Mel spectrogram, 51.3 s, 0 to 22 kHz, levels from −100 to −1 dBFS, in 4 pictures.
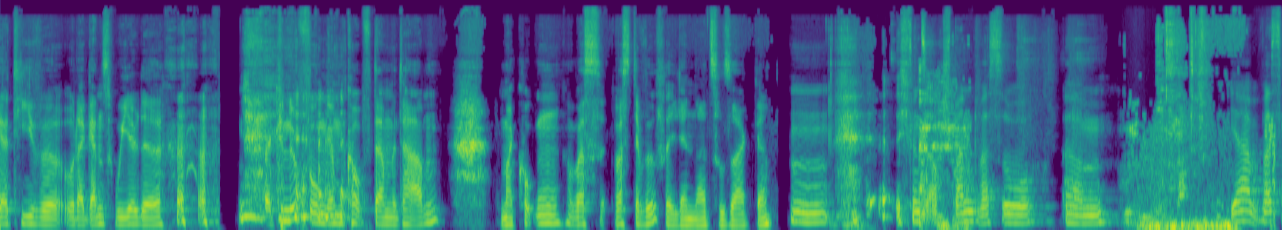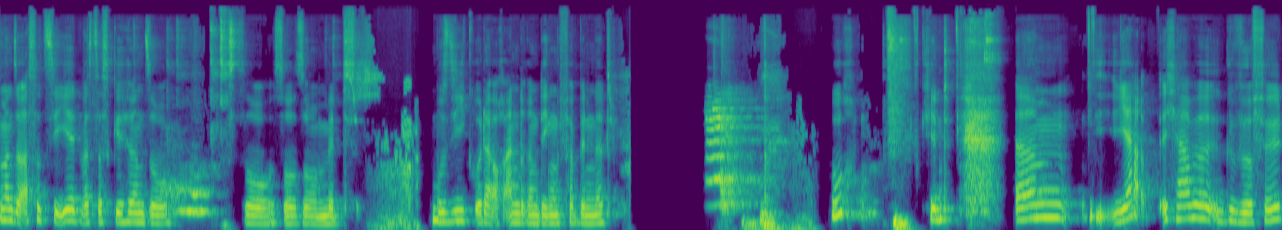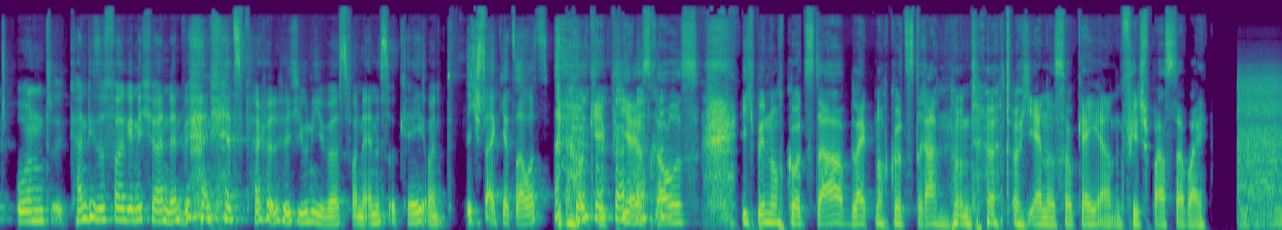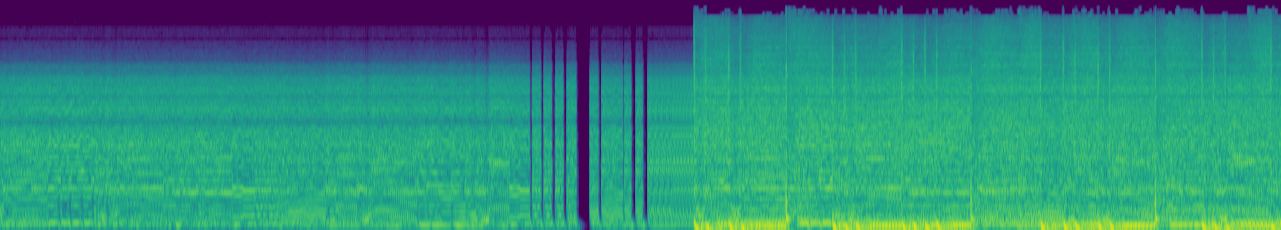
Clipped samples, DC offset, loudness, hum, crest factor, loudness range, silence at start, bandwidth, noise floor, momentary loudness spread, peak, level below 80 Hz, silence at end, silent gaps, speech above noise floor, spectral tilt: under 0.1%; under 0.1%; -19 LUFS; none; 18 dB; 8 LU; 0 s; 19 kHz; under -90 dBFS; 9 LU; -2 dBFS; -30 dBFS; 0 s; none; over 71 dB; -4.5 dB/octave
